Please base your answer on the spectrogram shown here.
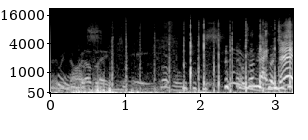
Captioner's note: group chattering; group applauds and chatters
